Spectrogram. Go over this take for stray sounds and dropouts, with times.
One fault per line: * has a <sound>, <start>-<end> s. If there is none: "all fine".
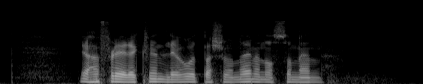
all fine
